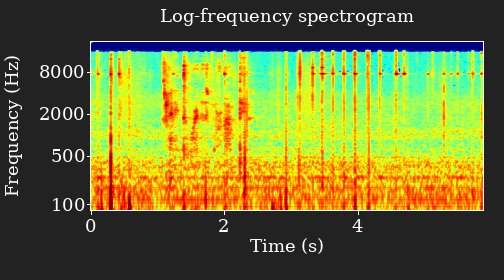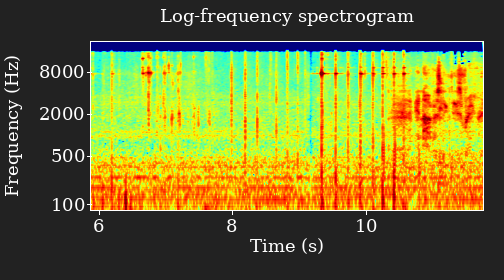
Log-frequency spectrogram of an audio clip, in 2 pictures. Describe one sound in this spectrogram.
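A glass bottle clicks and taps in a young man's hands.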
